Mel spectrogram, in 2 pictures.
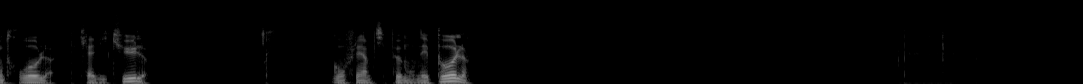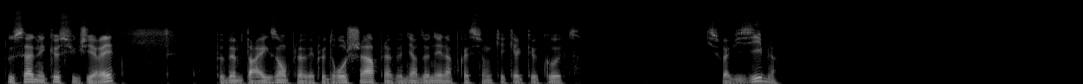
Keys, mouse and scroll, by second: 4.8 f, 5.8-9.0 drag, 9.0-9.4 scroll down 3, 9.4 middle click, 10.1 shift+click, 10.9-11.4 scroll down 2, 11.4-12.9 middle drag, 12.9 scroll up 3, 13.8 click, 14.3-15.2 scroll up 1, 15.4-21.6 drag.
